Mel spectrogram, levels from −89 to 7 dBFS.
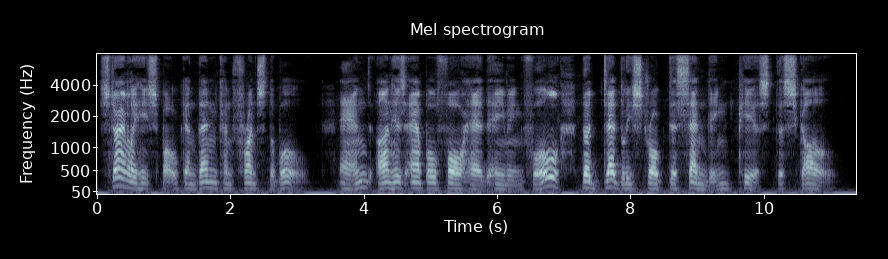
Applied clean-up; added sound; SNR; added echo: none; none; none; none.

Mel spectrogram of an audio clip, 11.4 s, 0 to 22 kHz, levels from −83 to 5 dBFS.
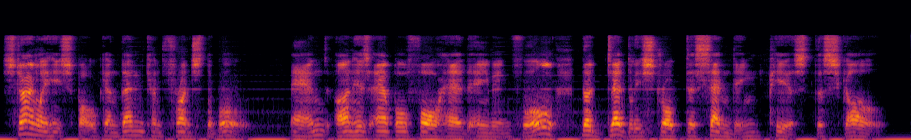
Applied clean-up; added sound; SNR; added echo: neural separator model SepFormer DNS4.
